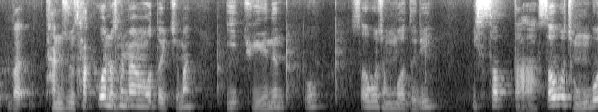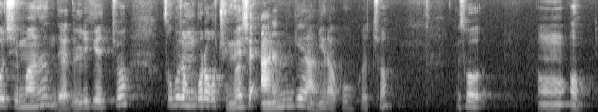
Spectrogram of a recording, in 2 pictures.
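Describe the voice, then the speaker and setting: Lively Korean lecturer, animated pitch. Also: male voice. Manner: explains step by step, often asks "right?". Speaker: literature teacher. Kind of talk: exam lecture.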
